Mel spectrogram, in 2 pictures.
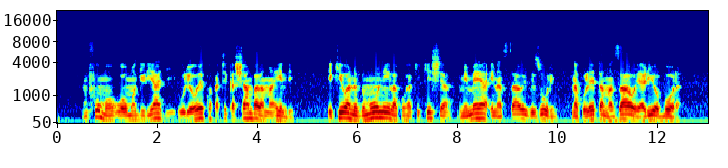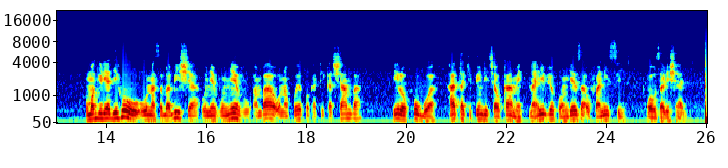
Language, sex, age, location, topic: Swahili, male, 25-35, Dar es Salaam, agriculture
